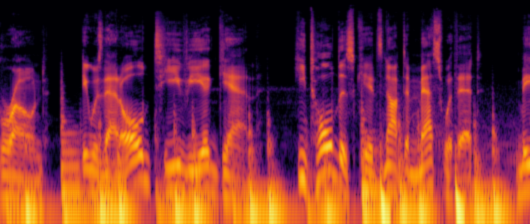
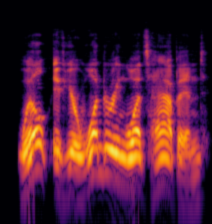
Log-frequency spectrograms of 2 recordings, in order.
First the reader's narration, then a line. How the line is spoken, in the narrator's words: laughed, shifting uncomfortably in his chair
